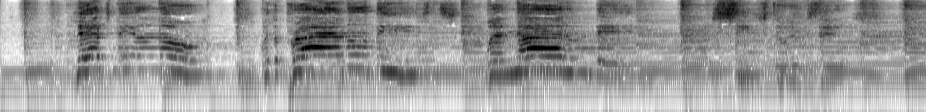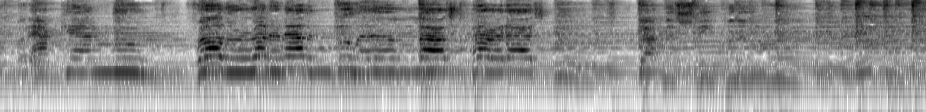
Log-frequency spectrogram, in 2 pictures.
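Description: Acoustic guitar strummed steadily, with a man singing over it in several phrases.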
